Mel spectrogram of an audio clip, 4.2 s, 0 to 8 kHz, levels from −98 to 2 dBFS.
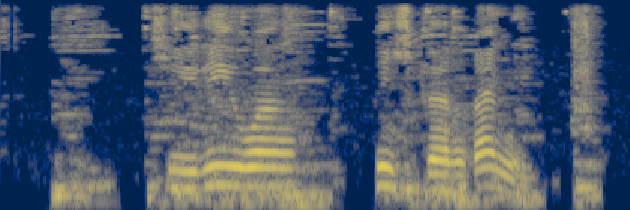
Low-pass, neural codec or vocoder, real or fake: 7.2 kHz; none; real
